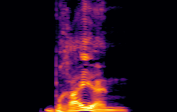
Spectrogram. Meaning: dative plural of Brei
- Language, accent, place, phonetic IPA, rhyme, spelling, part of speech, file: German, Germany, Berlin, [ˈbʁaɪ̯ən], -aɪ̯ən, Breien, noun, De-Breien.ogg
